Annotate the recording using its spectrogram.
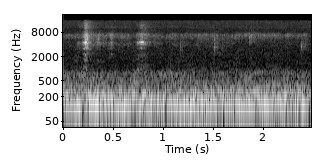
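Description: Light ticks and scratches of a small metal palette knife against the canvas and table, twice in the first second, over a faint steady low hum.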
